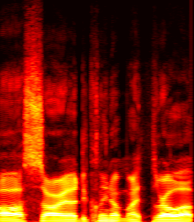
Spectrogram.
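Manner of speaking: normal talking voice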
